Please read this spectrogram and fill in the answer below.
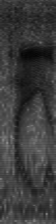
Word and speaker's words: paella: here also we got paella i don't know if that's how you pronounce it but because of its uh if it's hispanic which i'm pretty sure it is paella would be correct i'll take your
